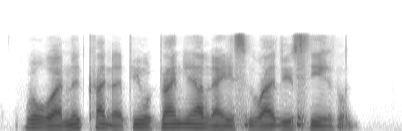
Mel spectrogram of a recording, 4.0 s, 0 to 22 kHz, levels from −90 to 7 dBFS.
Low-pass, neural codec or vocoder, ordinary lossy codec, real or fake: 7.2 kHz; codec, 16 kHz, 0.5 kbps, FreqCodec, larger model; none; fake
